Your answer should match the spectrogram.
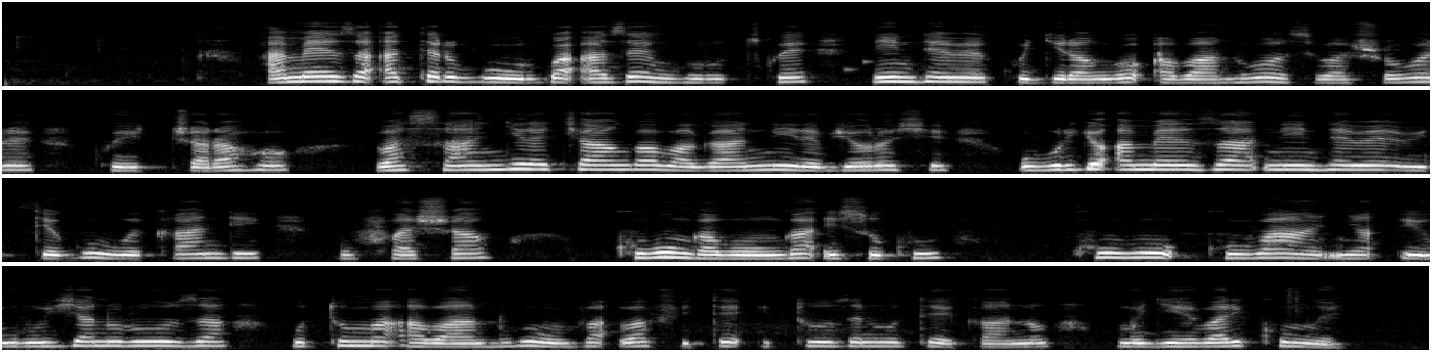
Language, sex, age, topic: Kinyarwanda, female, 25-35, education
